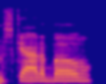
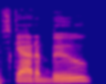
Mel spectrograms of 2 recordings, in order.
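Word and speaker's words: Skattebo: And I'm not a huge believer in Cam Scatabo and I don't call him Scataboo because his name is spelled Scatabo. I don't know why everyone goes with Scataboo.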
